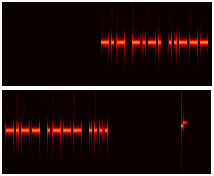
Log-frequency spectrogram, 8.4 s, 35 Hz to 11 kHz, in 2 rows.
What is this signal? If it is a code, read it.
Morse code, heard as a keyed tone, about 23 wpm, 700 Hz. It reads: KC2YJH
